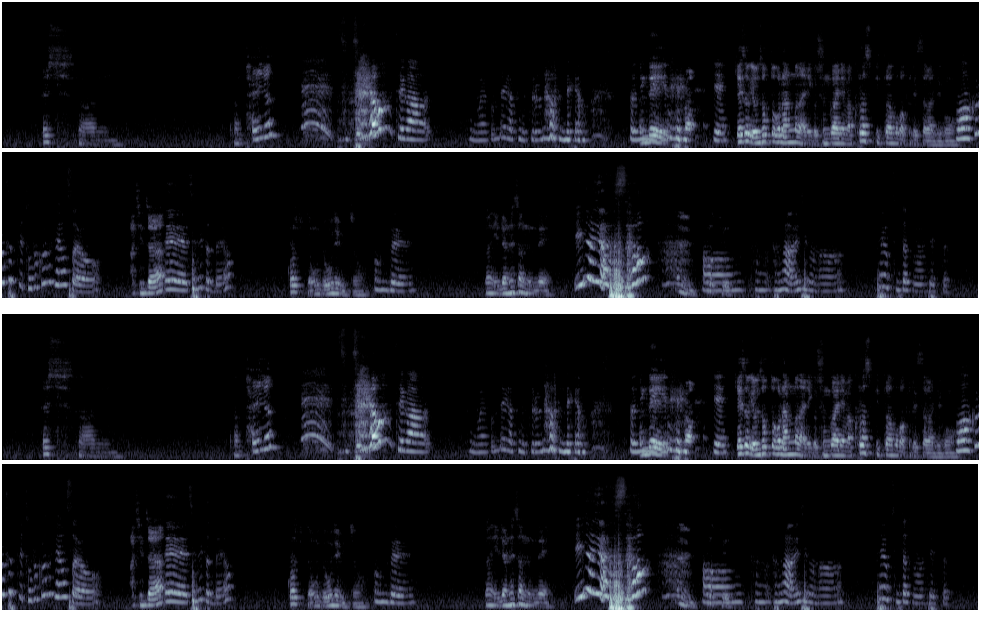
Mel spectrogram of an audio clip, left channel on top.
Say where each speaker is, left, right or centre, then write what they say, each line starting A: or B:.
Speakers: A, on the right; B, on the right.
A: 헬스 한, 한 8년?
B: <laughs> 진짜요? 제가 정말 꼰대기 앞에서 주름 잡았네요. <laughs> 러닝
A: 근데
B: 얘기를.
A: 이게
B: <laughs> 예.
A: 계속 연속적으로 한 건 아니고 중간에 막 크로스핏도 하고 막 그랬어가지고
B: 와, 크로스핏, 저도 크로스핏 해봤어요.
A: 아 진짜요?
B: 예, 재밌던데요?
A: 크로스핏 너무 너무 재밌죠
B: 어, 네.
A: 저 한 1년 했었는데
B: 1년이나 하셨어요? <laughs>
A: 네.
B: 아,
A: 크로스핏
B: 장, 장난 아니시구나. 체력 진짜 좋으실 듯.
